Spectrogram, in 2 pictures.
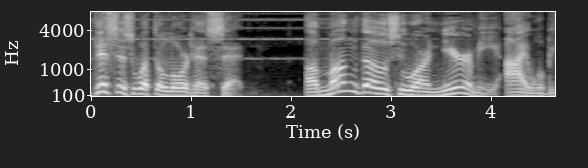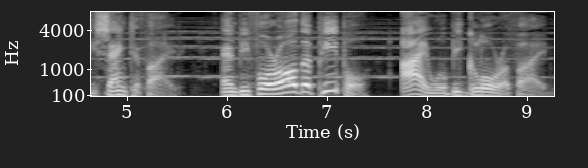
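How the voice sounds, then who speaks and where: A man's voice: mid-range voice, wildly swooping pitch, a little slow. An actor playing a commanding male prophet in a dramatized scripture reading, solemn and authoritative. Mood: grave. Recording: background music under the voice.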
